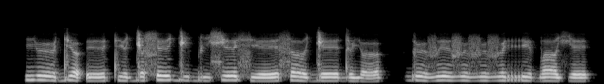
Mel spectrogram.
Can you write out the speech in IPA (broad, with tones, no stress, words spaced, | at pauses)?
jʏː˥˩dʲœ˥˩ʔɪː˨˩˦ tʲɐ˧ ɟə˧ɬɪː˥ɟi˧ bi˨˩ɕɪː˥sʲeː˨˩˦səː˥˩ ɟeː˧ dʏ˧jœ˨˩˦ | ɡʏː˥˩vɪː˥˧vʏ˥˩ vʏ˥˧vʏ˥ rʲe˥˩bɐː˥˧çe˧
